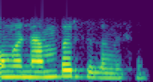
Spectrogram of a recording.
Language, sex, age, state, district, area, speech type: Tamil, female, 30-45, Tamil Nadu, Cuddalore, rural, conversation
